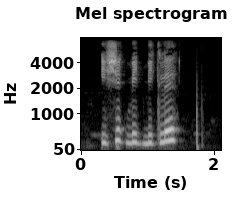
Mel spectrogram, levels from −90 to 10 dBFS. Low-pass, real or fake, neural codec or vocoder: 7.2 kHz; real; none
